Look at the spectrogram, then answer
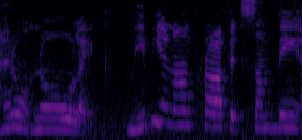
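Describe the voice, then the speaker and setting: A woman speaks over noticeable background noise. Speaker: podcast co-host and business founder. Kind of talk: casual chat. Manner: animated.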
